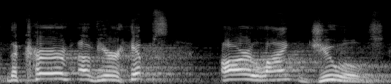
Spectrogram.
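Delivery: loud, lifted reading of the verse; preaching scripture. Acted. Scripture read aloud with force.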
